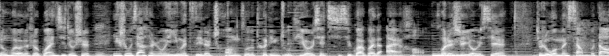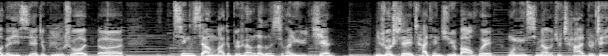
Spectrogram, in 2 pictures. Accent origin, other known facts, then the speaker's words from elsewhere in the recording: Guiyang, Guizhou, China; 您是不是应该生活在我的家乡贵阳，一年有一半都在下雨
